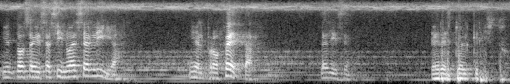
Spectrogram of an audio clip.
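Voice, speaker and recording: A man preaches a sermon slowly with frequent pauses, dramatically acting out dialogue with sudden pitch swings. He speaks directly to the congregation and calls on them to repeat after him, in a muffled recording with music in the background.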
